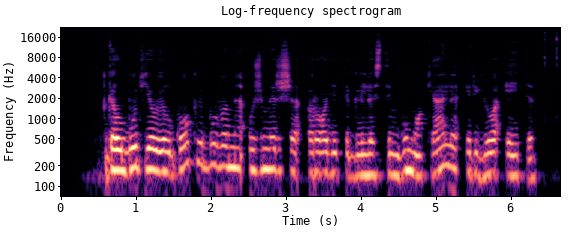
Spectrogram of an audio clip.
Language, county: Lithuanian, Vilnius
